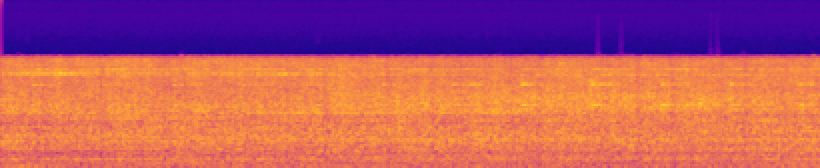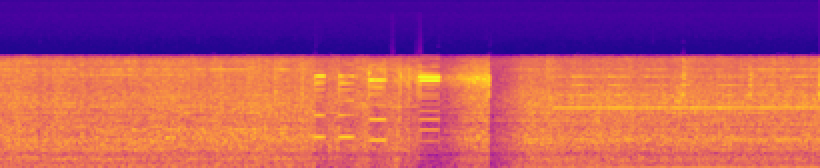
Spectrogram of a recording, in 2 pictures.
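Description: Steady rumble of diesel passenger trains at a station platform, one pulling away while another, headlight lit, waits or slowly approaches on the near track. A few brief tones sound about eleven seconds in, and a deeper low rumble sets in near the end.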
